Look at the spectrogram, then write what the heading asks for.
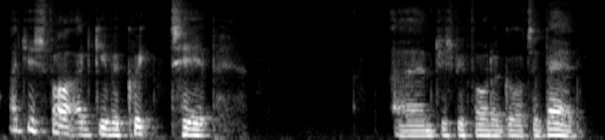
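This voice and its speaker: Very slow in pace, the speech carries ordinary pitch variation and is broken by long, frequent pauses. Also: man, medium pitch for a man. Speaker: entrepreneur vlogger. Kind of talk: unscripted business tips monologue. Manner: hesitant, many ums.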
